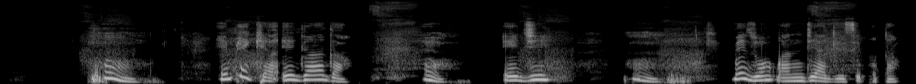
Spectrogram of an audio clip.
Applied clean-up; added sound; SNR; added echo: classical method Wiener filter.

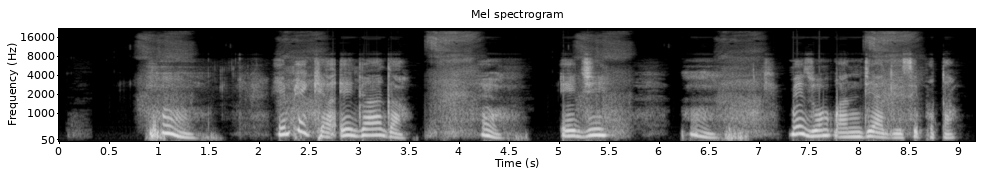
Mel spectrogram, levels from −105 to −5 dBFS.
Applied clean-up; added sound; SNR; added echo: none; Cat; 19 dB; none.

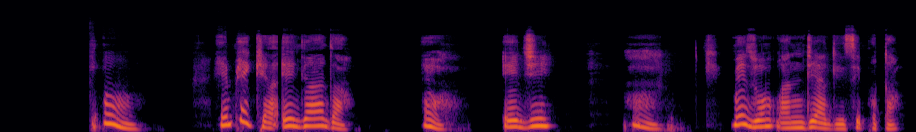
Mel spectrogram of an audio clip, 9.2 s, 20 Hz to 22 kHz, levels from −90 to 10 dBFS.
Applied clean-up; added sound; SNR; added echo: neural mask model DeepFilterNet 3.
